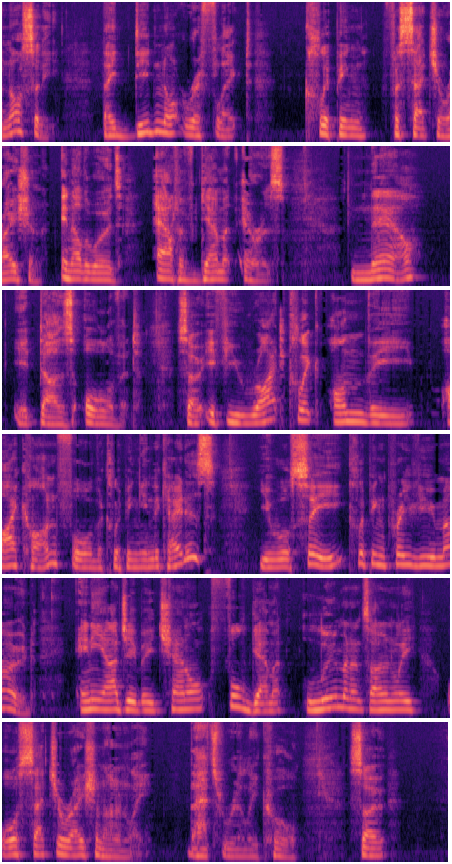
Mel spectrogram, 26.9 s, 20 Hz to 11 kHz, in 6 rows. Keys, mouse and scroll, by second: 15.5 click, 15.6 right click, 18.4 click.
